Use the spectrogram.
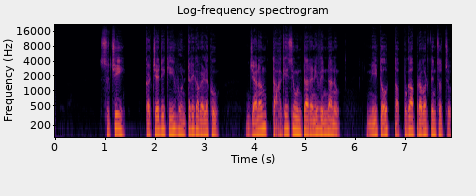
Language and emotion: Telugu, fearful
